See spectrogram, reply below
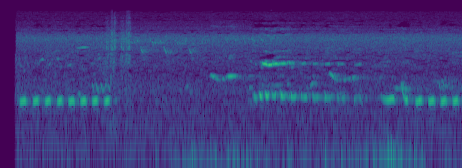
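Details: Indian scimitar babbler, an endemic of the Western Ghats, India, singing while hopping around a coral tree (Erythrina): quick runs of mellow, hollow hoots on one steady pitch.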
